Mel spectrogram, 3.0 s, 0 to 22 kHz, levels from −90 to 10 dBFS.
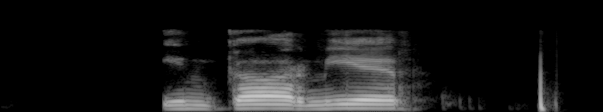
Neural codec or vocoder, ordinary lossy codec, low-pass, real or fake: autoencoder, 48 kHz, 128 numbers a frame, DAC-VAE, trained on Japanese speech; AAC, 48 kbps; 7.2 kHz; fake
